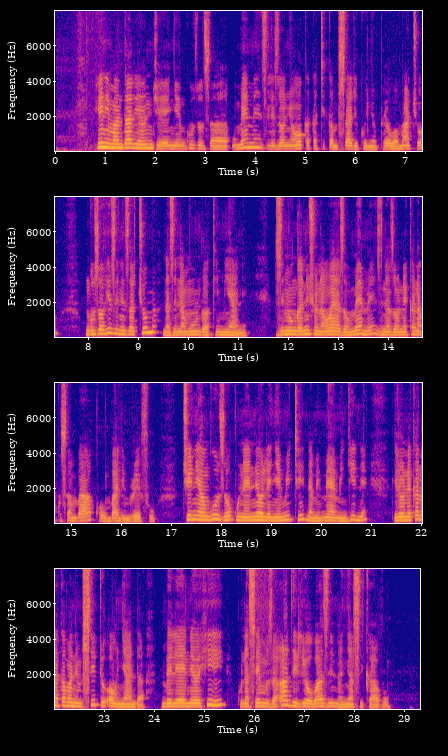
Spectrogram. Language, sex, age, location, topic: Swahili, female, 36-49, Nairobi, government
